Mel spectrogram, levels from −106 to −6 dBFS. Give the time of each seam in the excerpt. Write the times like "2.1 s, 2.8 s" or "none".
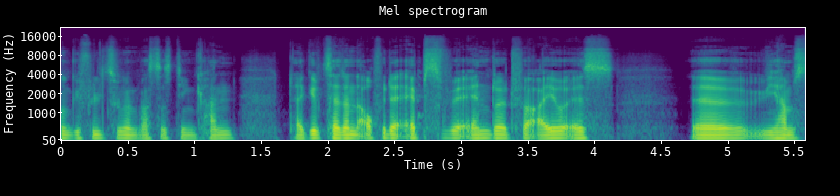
2.8 s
